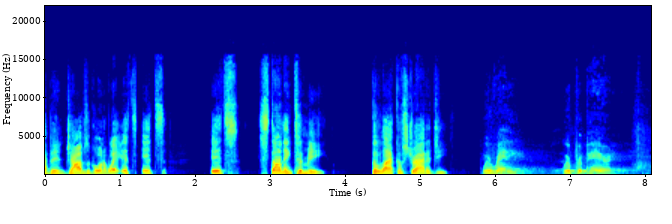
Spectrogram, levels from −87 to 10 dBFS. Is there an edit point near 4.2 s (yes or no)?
no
